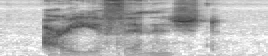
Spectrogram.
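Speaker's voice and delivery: utterly deadpan, very flat, very low and quiet. Voicing a struck character who turns to the attacker: very flat delivery. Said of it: "He just very flatly says".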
